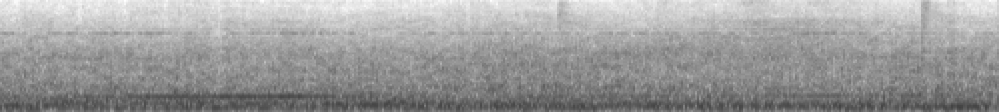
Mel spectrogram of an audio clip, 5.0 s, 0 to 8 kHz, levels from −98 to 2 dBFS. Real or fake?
fake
